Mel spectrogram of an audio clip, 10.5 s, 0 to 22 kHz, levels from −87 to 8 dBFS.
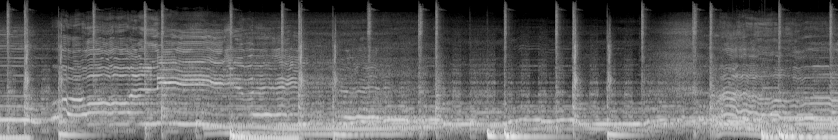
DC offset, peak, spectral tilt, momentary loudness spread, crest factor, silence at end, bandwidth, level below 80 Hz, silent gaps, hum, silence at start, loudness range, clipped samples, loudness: under 0.1%; 0 dBFS; -5.5 dB/octave; 5 LU; 12 dB; 0 s; over 20 kHz; -18 dBFS; none; none; 0 s; 2 LU; under 0.1%; -12 LUFS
